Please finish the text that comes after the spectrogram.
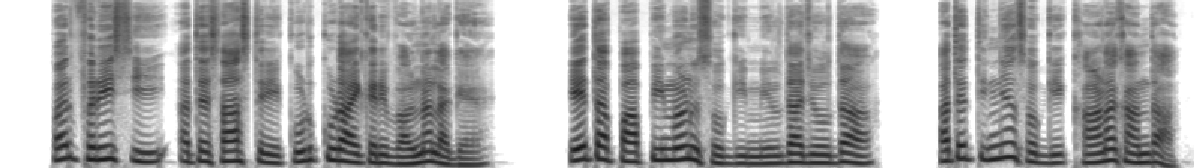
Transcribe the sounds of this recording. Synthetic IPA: pɐɾpʰɐɾiːsiɐt̪ɛsaːst̪ɾiekʊɽkʊɽaːik̬ɐɾibɐlɽ̃alɐɡɛ | eːt̪apaːpːimɐɽ̃ũsoːɡimɪld̪ad͡ʒoːɾd̪a | ɐt̪ɛt̪ɪjãsoːɡikʰaːɽ̃akʰãːnd̪aː

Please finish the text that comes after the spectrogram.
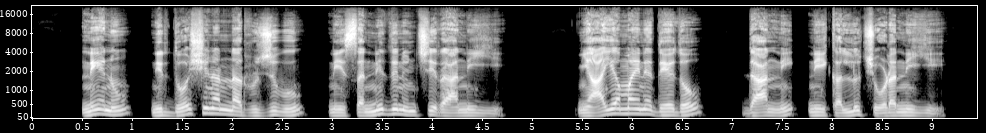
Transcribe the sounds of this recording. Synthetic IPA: ne̞ːnu | niɾd̪oːʂinɐnːɐɾud͡ʒuwu | niːsɐnːid̪inuɲt͡ʃiɾaːniji | njaːjɐmɐjnɐd̪eːd̪o̞ː | d̪aːnːiniːkɐlːut͡ʃuːɽɐniji

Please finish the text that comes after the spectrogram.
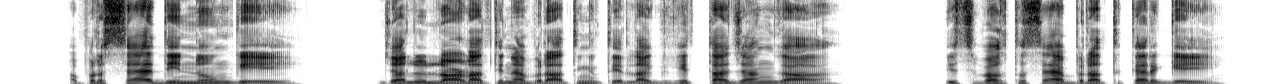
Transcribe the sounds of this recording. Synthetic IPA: ɐpəɾsɛːd̪ɪnõːŋɡe | d͡ʒaːlulaːɽat̪ɪnãbɾaːt̪ɪ̃t̪elɐɡkɪt̪ːad͡ʒãːŋɡa | t̪ɪsbɐkʰət̪sɛːbɾɐt̪kɐɾɡeː

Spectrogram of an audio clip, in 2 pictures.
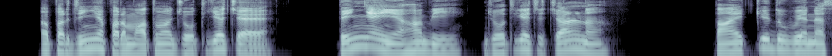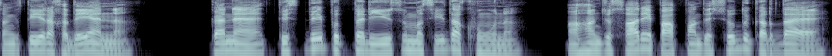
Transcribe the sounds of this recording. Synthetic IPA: ɐpəɾd͡ʒɪ̃jãpɐɾmaːt̪mãd͡ʒoːt̪ɪjat͡ʃɛ | t̪ɪ̃jãiɐɦãbʱid͡ʒoːt̪ɪjat͡ʃət͡ʃɐləɽ̃ | t̪ãɪkːid̪ubenɛ̃sɐ̃ŋɡt̪iɾɐkʰd̪eɦɐn | kɐnɛt̪ɪsd̪epʊt̪ːəɾjiːsumɐsiːd̪akʰuːn | ɐɦãd͡ʒosaːɾepaːpãd̪esʊd̪ʱːkɐɾd̪aɛː

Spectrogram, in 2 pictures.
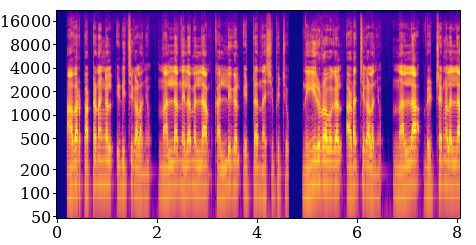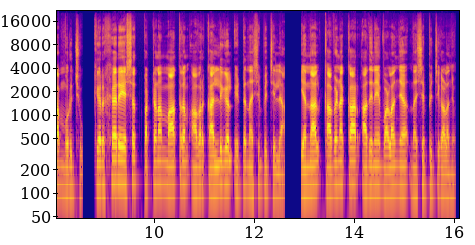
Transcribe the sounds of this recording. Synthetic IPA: ɐʋɐrpɐʈːɐɳɐŋːɐɭiɽit͡ɕːukɐɭɐɲːunɐlːɐnilɐme̞lːaːmkɐlːiɣɐɭiʈːɨnɐɕipːit͡ɕːu | niːɾurɐʋuɣɐɭɐɽɐt͡ɕːɨkɐɭɐɲːu | nɐlːɐʋɾiʈʂɐŋːɐɭe̞lːaːmːurit͡ɕːu | kirhɐɾe̞ːɕɐt̪̚pɐʈːɐɳɐmːaːt̪rɐmɐʋɐrkɐlːiɣɐɭiʈːɨnɐɕipːit͡ɕːilːɐ̰ | e̞nːaːlkɐʋiɳɐkːaːrɐðineʋɐɭɐɲːɨnɐɕipːit͡ɕːukɐɭɐɲːu

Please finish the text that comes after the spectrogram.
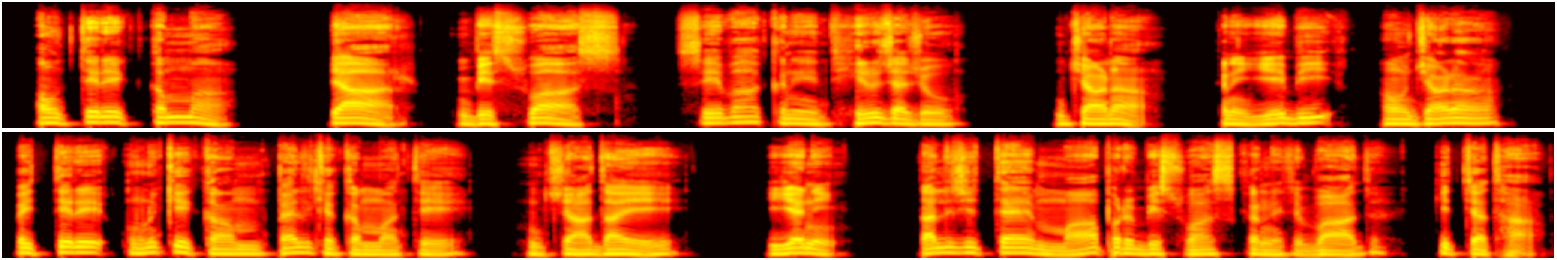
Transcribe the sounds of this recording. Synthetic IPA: ɐũt̪eːɾekɐmːa | pjaːɾ | bɪswaːsː | eːʋakɐned̪ʱiːɾd͡ʒad͡ʒo | d͡ʒaːɽ̃a̰ | kɐnejeːbʱi | ɦãũd͡ʒaːɽ̃a | pɐit̪eːɾeʊɽ̃kekɐmpɛːlkjekɐmːãt̪e | zjaːd̪ae | jaːni | t̪aːlid͡ʒet̪ɛːmãpɐɾʋɪswaːskɐɾnet̪ebaːd̪ | kɪt̪jat̪ʰa̰ː

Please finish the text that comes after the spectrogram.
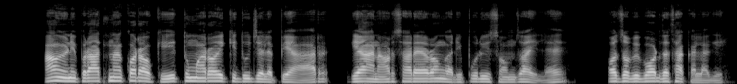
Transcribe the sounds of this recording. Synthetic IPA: aːũɪɽ̃ipɾaːɾt̪ʰnakɔɾaːukit̪ʊmaːɾɔekid̪ʊd͡ʒɛlɛpjaːɾ | ɡjaːnaɔɾsaːɾɛɾɔ̃ŋɡaɾipʊɾisɔmd͡zaːɪlɛ | ɔd͡zɔbʱibɔɽd̪ɛt̪ʰaːkalaːɡiː

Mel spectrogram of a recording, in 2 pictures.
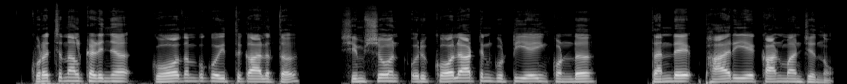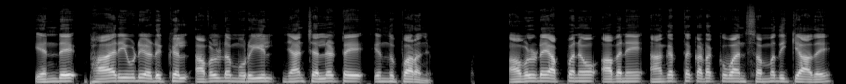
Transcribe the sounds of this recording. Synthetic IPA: kurɐt͡ɕːɨnaːɭkɐɻiɲːɨ | ɡ̥o̞ːðɐmbɨko̞jit̪ːɨkaːlɐt̪ːɨ | ɕimɕo̞ːno̞ɾuko̞ːlaːʈːink̬uʈːije̞ːjumko̞ɳɖɨ | t̪ɐnde̞bʱaːɾjɐje̞kaːɳmaːnt͡ɕe̞jnːṵ | e̞nde̞bʱaːɾɐjuɽeɐɽukʲːɐlɐʋɐɭuɽe̞murijilɲaːnt͡ɕelːɐʈːe̞ːnːupɐrɐɲːu | ɐʋɐɭuɽe̞ɐpːɐno̞ːʔɐʋɐne̞ʔɐɡɐt̪ːɐkɐɽɐkːuʋaːnsɐmːɐðʱikʲːaːðe̞

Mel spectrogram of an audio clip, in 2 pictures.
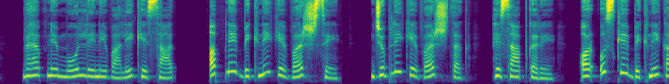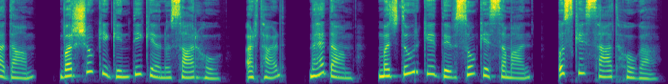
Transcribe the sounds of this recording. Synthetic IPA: ʋɛɦɐpnemoːlːeːneʋaːlekesaːt̪ʰ | ɐpnebɪkʰnekeʋɐɾʃse | d͡ʒʊblikeʋɐɾʃt̪ɐk | hɪsaːb̚kɐɾẽː | ɔːɾʊskebɪkʰnekad̪aːm | ʋɐɾʃõkiɡɪ̃nt̪ikeɐnʊsaːɾɦoː | ɐɾt̪ʰaːt̪ | ʋɛɦd̪aːmː | ɐd͡ʒd̪uːɾked̪ɪʋsõkesɐmaːn | ʊskesaːt̪ʰhoːɡaː

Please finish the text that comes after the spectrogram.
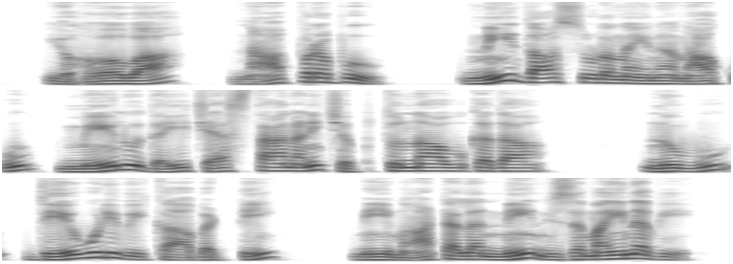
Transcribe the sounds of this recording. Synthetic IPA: je̞ɦɔːʋaː | naːpɾɐbʱu | niːd̪aːsuɽɐnɐjnɐnaːkumeːlud̪ɐjɐt͡ʃɛːst̪aːnɐnit͡ʃe̞pu̥t̪unːaːwukɐd̪aː | nuʋːud̪eːwuɽiʋikaːbɐʈːi | niːmaːʈɐlɐnːiːnizɐmɐjnɐʋi

